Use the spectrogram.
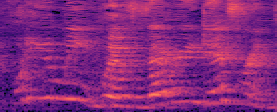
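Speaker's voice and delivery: high, loud protest; indignant couple. Retold or imitated. Couple objecting to the counsellor, high and indignant. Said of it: "they tell me".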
